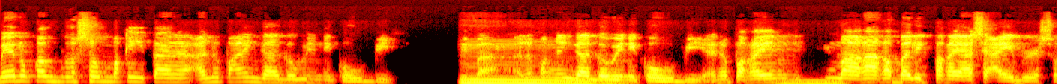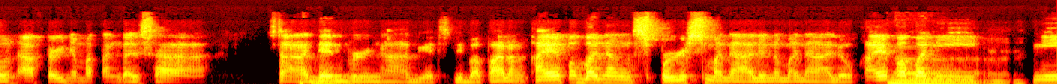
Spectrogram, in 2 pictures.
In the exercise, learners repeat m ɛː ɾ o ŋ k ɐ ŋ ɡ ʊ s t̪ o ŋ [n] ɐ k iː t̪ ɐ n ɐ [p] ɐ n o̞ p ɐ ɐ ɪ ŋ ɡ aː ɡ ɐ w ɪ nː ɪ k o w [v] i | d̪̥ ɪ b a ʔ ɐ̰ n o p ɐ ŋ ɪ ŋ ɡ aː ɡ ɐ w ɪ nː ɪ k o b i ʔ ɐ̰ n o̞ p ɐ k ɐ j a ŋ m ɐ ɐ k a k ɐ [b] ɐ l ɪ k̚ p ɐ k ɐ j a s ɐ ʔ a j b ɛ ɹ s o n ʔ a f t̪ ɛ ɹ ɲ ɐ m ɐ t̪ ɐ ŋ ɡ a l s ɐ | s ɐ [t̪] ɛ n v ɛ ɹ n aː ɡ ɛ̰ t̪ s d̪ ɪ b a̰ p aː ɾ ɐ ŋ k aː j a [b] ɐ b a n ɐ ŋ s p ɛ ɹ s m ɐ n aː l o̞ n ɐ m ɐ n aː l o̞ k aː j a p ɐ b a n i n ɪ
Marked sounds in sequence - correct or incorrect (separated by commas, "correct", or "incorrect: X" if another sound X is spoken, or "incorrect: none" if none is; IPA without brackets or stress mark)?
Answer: incorrect: m, incorrect: ʔ, incorrect: b, correct, incorrect: d̪, incorrect: p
